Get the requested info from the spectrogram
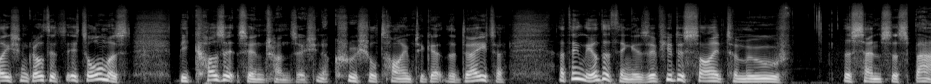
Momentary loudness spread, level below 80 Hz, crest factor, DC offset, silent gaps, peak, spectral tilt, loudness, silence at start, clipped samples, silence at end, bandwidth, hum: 11 LU; -52 dBFS; 12 dB; under 0.1%; none; -4 dBFS; -6 dB/octave; -16 LUFS; 0 s; under 0.1%; 0 s; 17 kHz; none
